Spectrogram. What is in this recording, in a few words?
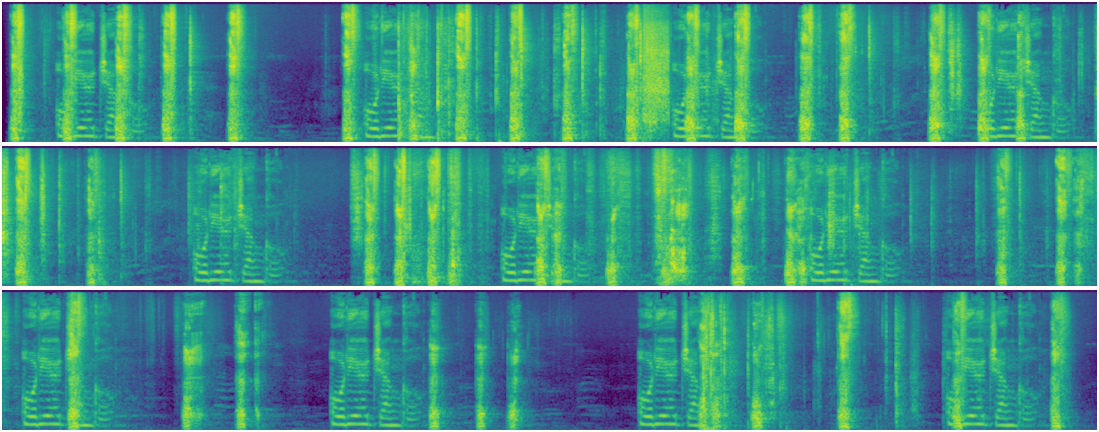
pig snort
